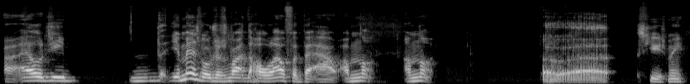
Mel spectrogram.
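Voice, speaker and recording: A man's voice: on the high side, moderate pace, a little mellow. An English man hosting a live stream, reading chat aloud and trading brash, teasing banter with viewers. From England. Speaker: livestream host reading chat.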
